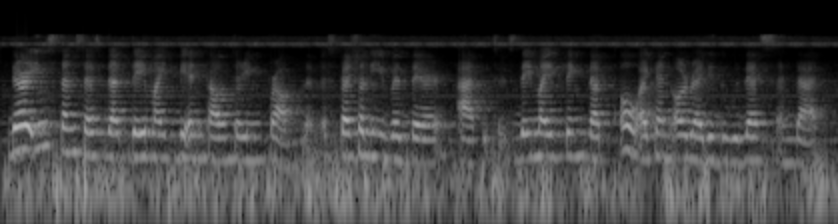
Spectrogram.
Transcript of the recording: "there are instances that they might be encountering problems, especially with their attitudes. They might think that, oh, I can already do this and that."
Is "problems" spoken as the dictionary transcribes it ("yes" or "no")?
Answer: no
